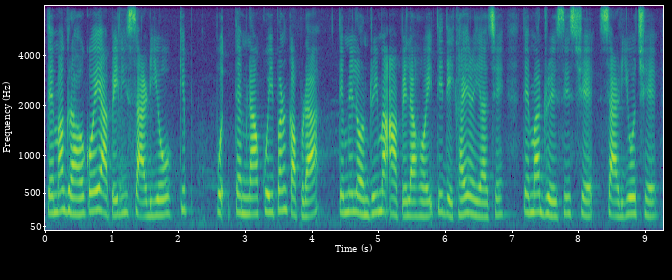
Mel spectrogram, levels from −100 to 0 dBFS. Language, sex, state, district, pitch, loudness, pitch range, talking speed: Gujarati, female, Gujarat, Valsad, 220 Hz, -16 LUFS, 200-240 Hz, 155 wpm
